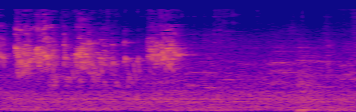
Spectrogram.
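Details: Pet budgerigars playing and flying about, giving three short bursts of scratchy, warbled chirps in the first two seconds, then a quieter pause with faint low background noise.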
